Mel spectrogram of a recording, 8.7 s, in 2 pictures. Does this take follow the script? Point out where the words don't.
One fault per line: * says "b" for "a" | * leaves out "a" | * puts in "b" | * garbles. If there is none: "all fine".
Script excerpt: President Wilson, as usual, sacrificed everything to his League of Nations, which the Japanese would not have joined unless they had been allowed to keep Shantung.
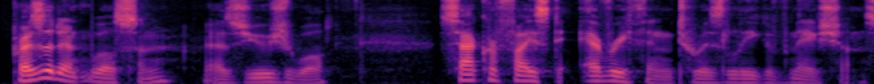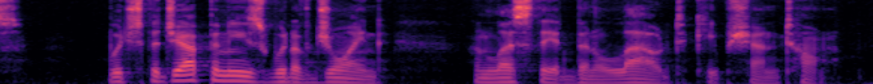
* leaves out "not"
